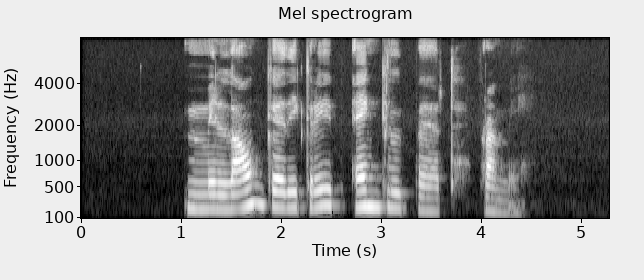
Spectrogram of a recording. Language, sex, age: Icelandic, female, 50-59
